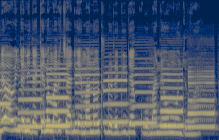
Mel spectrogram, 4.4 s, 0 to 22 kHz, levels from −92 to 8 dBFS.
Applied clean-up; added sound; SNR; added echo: none; Wind instrument, woodwind instrument; -1 dB; none.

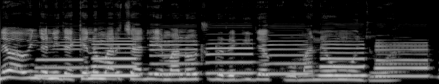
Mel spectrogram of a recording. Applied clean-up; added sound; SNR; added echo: classical method Wiener filter.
